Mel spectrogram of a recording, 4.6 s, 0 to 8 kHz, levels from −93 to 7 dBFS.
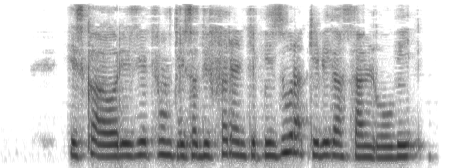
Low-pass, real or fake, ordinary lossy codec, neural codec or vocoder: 7.2 kHz; fake; AAC, 32 kbps; codec, 16 kHz, 2 kbps, FunCodec, trained on LibriTTS, 25 frames a second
